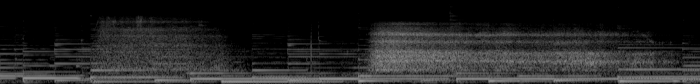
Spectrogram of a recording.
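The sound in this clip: A calm, deep breath in and out: two long, soft, airy whooshes over gentle, steady tonal music, quiet throughout.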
